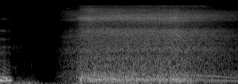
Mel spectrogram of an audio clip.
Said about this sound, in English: I'm going to go out sniffing my used copy of The Hobbit.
